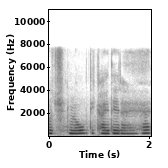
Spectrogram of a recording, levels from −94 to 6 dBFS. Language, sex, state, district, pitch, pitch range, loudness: Hindi, female, Uttar Pradesh, Varanasi, 255 Hz, 250-265 Hz, -23 LUFS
